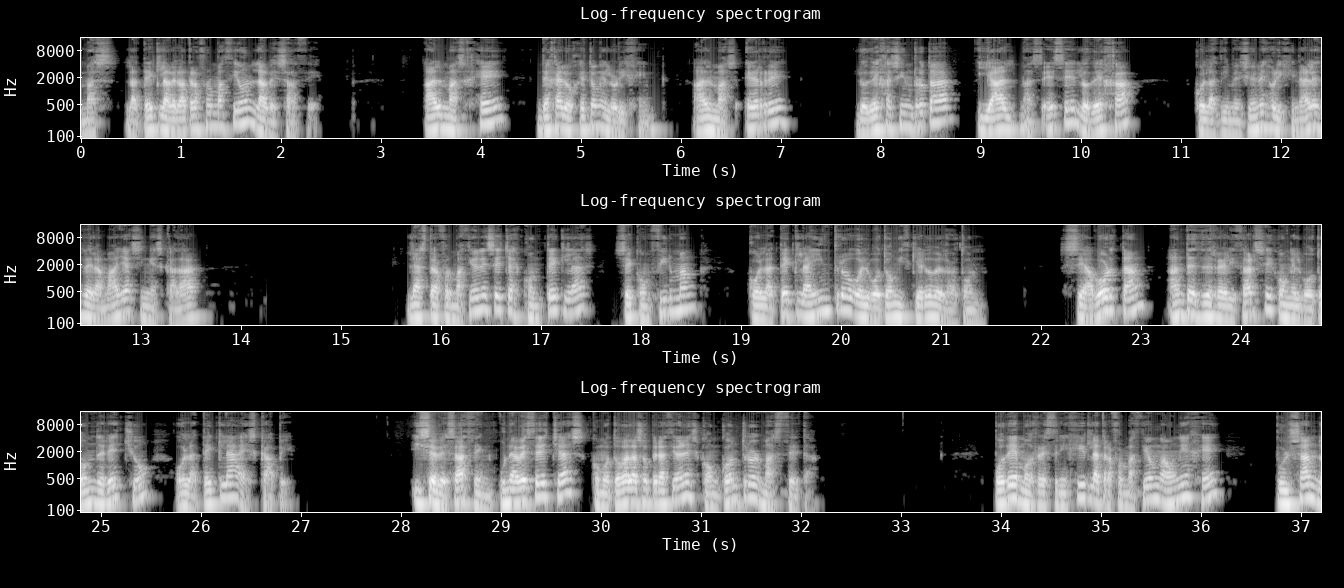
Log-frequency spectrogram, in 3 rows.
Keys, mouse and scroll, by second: 4.5 alt+g, 7.1 alt+r, 9.7 alt+s, 14.4-16.3 drag.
